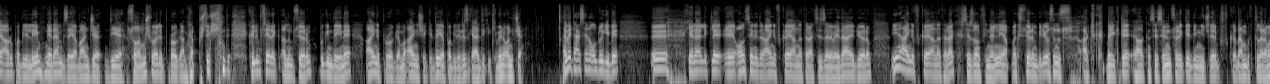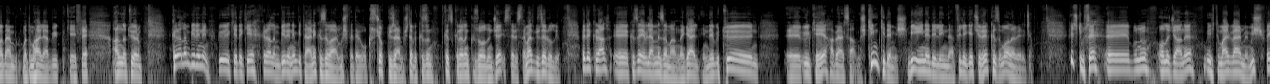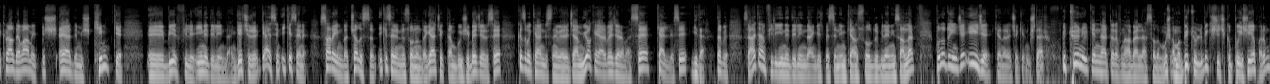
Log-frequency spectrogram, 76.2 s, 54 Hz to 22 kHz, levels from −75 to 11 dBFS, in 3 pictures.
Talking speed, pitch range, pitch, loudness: 150 wpm, 105-140 Hz, 115 Hz, -17 LUFS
